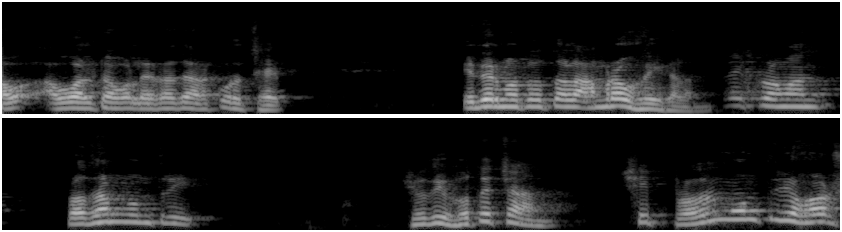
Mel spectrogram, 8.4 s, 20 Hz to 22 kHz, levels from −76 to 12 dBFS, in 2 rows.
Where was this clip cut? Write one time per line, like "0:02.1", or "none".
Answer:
0:03.7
